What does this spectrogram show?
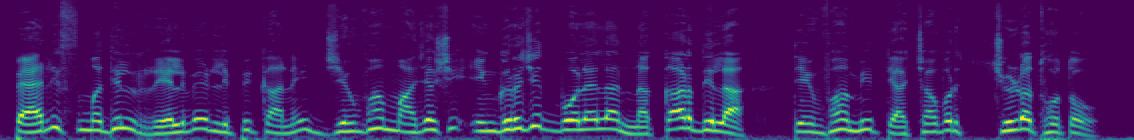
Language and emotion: Marathi, angry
